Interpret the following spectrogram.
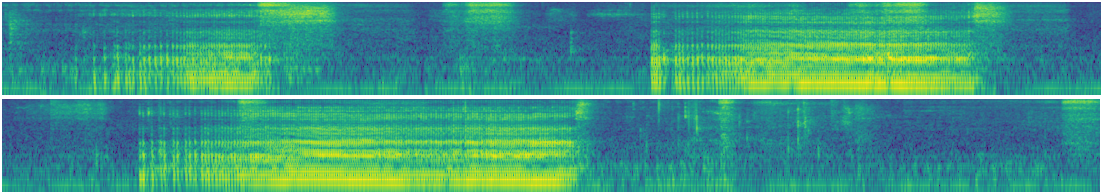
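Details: A moody French Bulldog female in heat, leader of her pack, grumbles indoors while arguing with a fellow Frenchie and a German Shepherd. Two long, wavering growls of about two seconds each, separated by quiet pauses and faint snorts.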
